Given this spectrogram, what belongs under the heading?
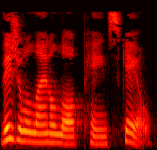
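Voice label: "visual analog pain scale", English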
